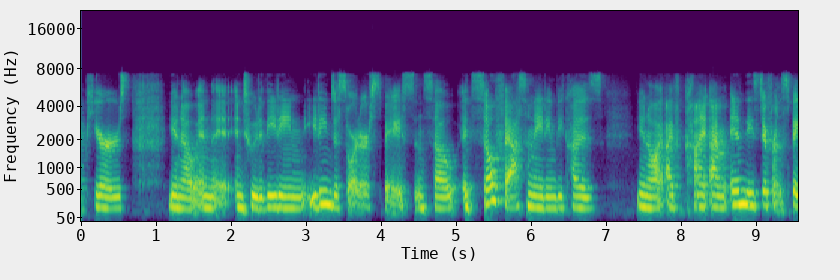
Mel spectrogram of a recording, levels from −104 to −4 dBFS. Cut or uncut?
uncut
